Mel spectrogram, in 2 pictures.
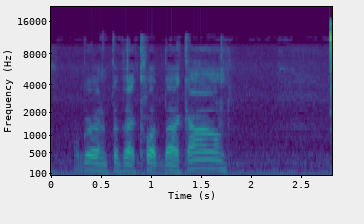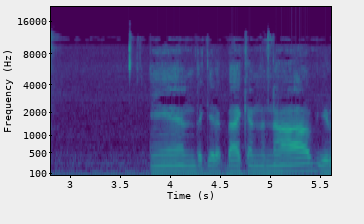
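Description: Small metal parts click as a lock cylinder is handled.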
